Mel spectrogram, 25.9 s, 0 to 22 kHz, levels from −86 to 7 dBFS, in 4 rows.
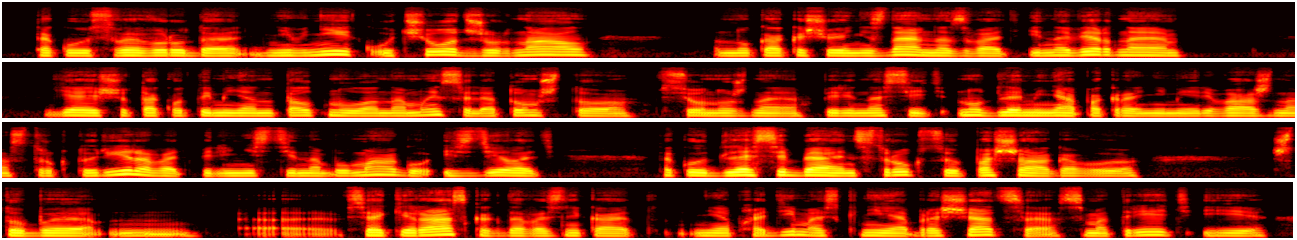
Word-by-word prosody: такую, 145 Hz, 0 st, 0 dB
своего 150 Hz, +1 st, +1 dB
рода, 140 Hz, -2 st, +2 dB
дневник, 160 Hz, +7 st, 0 dB
учёт, 180 Hz, +4 st, +1 dB
журнал, 170 Hz, +6 st, +1 dB, 0.6 s
ну 140 Hz, 0 st, -2 dB
как 145 Hz, +1 st, -1 dB
ещё, 150 Hz, 0 st, +1 dB
я 145 Hz, -, +4 dB
не 140 Hz, 0 st, +1 dB
знаю, 180 Hz, +4 st, +3 dB
назвать. 140 Hz, -2 st, -1 dB
И, 150 Hz, -, -2 dB
наверное, 160 Hz, -1 st, +1 dB, 0.8 s
я 160 Hz, 0 st, +1 dB
ещё 150 Hz, +1 st, -1 dB
так 145 Hz, 0 st, -1 dB
вот, 145 Hz, 0 st, -4 dB
ты 150 Hz, -, +1 dB
меня 145 Hz, -1 st, +1 dB
натолкнула 145 Hz, -1 st, -1 dB
на 140 Hz, 0 st, -1 dB
мысль 150 Hz, -3 st, -1 dB
о 135 Hz, -, -2 dB
том, 155 Hz, 0 st, -2 dB
что 130 Hz, -2 st, -2 dB
всё -, -, -2 dB
нужно 135 Hz, -1 st, -3 dB
переносить, 140 Hz, -1 st, -2 dB
ну, 165 Hz, 0 st, +2 dB
для 160 Hz, +2 st, +3 dB
меня, 150 Hz, -1 st, +2 dB
по 140 Hz, -, -3 dB
крайней 135 Hz, -2 st, -1 dB
мере, 135 Hz, +1 st, -2 dB
важно 135 Hz, 0 st, -1 dB
структурировать, 145 Hz, -, 0 dB
перенести 135 Hz, +1 st, -2 dB
на 140 Hz, 0 st, 0 dB
бумагу 155 Hz, +2 st, -1 dB
и -, -, -4 dB
сделать 145 Hz, +1 st, 0 dB, 0.5 s
такую 155 Hz, -2 st, +1 dB
для 160 Hz, +5 st, +7 dB
себя 160 Hz, -2 st, +5 dB
инструкцию 145 Hz, 0 st, 0 dB
пошаговую. 140 Hz, -2 st, +2 dB, 0.6 s
Чтобы, 140 Hz, -1 st, +1 dB
мм, 100 Hz, -, -5 dB, 0.3 s
э, -, -, -11 dB
всякий 155 Hz, -1 st, +2 dB
раз, 185 Hz, +6 st, +5 dB
когда 140 Hz, -1 st, -3 dB
возникает 135 Hz, 0 st, -2 dB, 0.3 s
необходимость 145 Hz, +2 st, -3 dB
к -, -, -28 dB
ней 150 Hz, -3 st, +1 dB
обращаться, 160 Hz, +5 st, +1 dB
смотреть 150 Hz, +5 st, -2 dB
и 140 Hz, 0 st, -3 dB
145 Hz, 140 wpm, -22 LUFS, 140-155 Hz, 0.8 s, для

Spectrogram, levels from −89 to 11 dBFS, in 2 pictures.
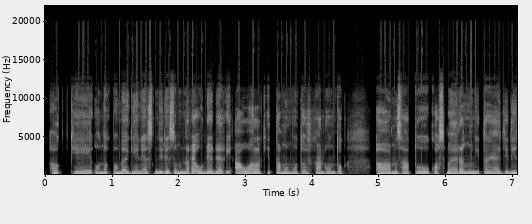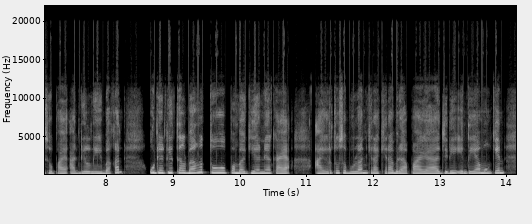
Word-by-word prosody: Oke, 205 Hz, -2 st, -3 dB
untuk 225 Hz, 0 st, -1 dB
pembagiannya 210 Hz, -1 st, +1 dB
sendiri 215 Hz, +4 st, +2 dB
sebenarnya 260 Hz, -4 st, +2 dB
udah 205 Hz, -5 st, +2 dB
dari 195 Hz, -1 st, -3 dB
awal 190 Hz, -1 st, 0 dB
kita 195 Hz, +1 st, -6 dB
memutuskan 195 Hz, 0 st, -1 dB
untuk, 190 Hz, +2 st, -3 dB, 0.5 s
mmm, 195 Hz, -1 st, +1 dB
satu 195 Hz, -1 st, 0 dB
kos 195 Hz, +1 st, +2 dB
bareng 205 Hz, +2 st, +2 dB
gitu 185 Hz, -1 st, -1 dB
ya 170 Hz, +1 st, -1 dB
jadi 180 Hz, +4 st, 0 dB
supaya 220 Hz, -6 st, -2 dB
adil 210 Hz, +3 st, -2 dB
nih 215 Hz, 0 st, +2 dB
bahkan, 205 Hz, -, -1 dB, 0.4 s
udah 310 Hz, -2 st, +3 dB
detail 305 Hz, -1 st, +3 dB
banget 315 Hz, +7 st, +2 dB
tuh 315 Hz, -1 st, +3 dB
pembagiannya 230 Hz, -3 st, +2 dB
kayak, 200 Hz, -3 st, -1 dB, 0.4 s
air 205 Hz, +3 st, -1 dB
tuh 270 Hz, +1 st, -1 dB
sebulan 240 Hz, +1 st, +1 dB
kira-kira 245 Hz, 0 st, -2 dB
berapa 225 Hz, 0 st, -1 dB
ya, 205 Hz, -1 st, 0 dB
jadi 210 Hz, +5 st, 0 dB
intinya 225 Hz, +3 st, 0 dB
mungkin, 260 Hz, +5 st, +1 dB
215 Hz, 155 wpm, -22 LUFS, 195-240 Hz, 0.5 s, udah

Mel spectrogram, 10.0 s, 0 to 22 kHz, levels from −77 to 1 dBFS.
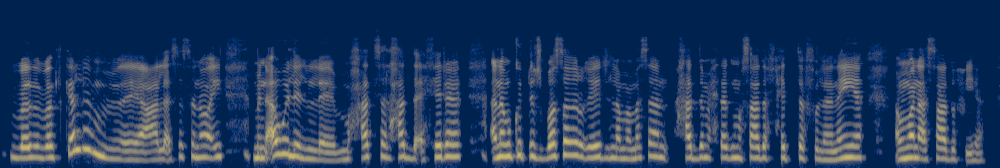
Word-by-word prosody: بات 255 Hz, 0 st, +2 dB
باتكلم 280 Hz, -, +2 dB, 0.2 s
على 205 Hz, +2 st, 0 dB
أساس 275 Hz, 0 st, -10 dB
إن 265 Hz, -, -1 dB
هو 265 Hz, -1 st, +2 dB
إيه 270 Hz, +3 st, -1 dB, 0.3 s
من 250 Hz, 0 st, +2 dB
أول 330 Hz, -3 st, +5 dB
المحادثة 225 Hz, +4 st, -2 dB
لحد 275 Hz, -1 st, -2 dB
آخرها 275 Hz, +5 st, +1 dB, 0.3 s
أنا 280 Hz, +3 st, +7 dB
ما 285 Hz, -, +5 dB
كنتش 285 Hz, -4 st, -2 dB
باظهر 295 Hz, +4 st, +3 dB
غير 265 Hz, +1 st, +2 dB
لمّا 240 Hz, -2 st, -3 dB
مثلًا 260 Hz, +2 st, -3 dB
حد 255 Hz, 0 st, -2 dB
محتاج 255 Hz, 0 st, -3 dB
مساعدة 255 Hz, 0 st, -1 dB
في -, -, -19 dB
حِتّة 255 Hz, 0 st, -3 dB
فلانية، 230 Hz, +4 st, 0 dB, 0.3 s
أقوم 230 Hz, +4 st, +2 dB
أنا 245 Hz, -3 st, +5 dB
أساعده 220 Hz, 0 st, -2 dB
فيها 180 Hz, -2 st, -10 dB
255 Hz, 175 wpm, -23 LUFS, 230-275 Hz, 0.3 s, أنا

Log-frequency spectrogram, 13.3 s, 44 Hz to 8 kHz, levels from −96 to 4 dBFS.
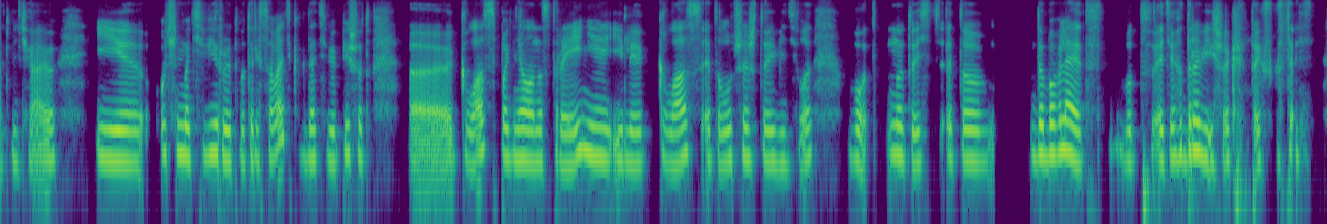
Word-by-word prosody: отвечаю. 195 Hz, +1 st, -3 dB, 0.4 s
И 195 Hz, -2 st, +4 dB, 0.2 s
очень 225 Hz, +1 st, -1 dB
мотивирует 215 Hz, -1 st, +1 dB
вот 190 Hz, 0 st, -7 dB
рисовать, 205 Hz, +9 st, -1 dB
когда 200 Hz, -1 st, -2 dB
тебе 195 Hz, -1 st, -4 dB
пишут, 210 Hz, 0 st, -4 dB, 0.4 s
э: -, -, +2 dB
"Класс, -, -, 0 dB
подняла 200 Hz, -2 st, +3 dB
настроение" 200 Hz, +3 st, +1 dB
или 190 Hz, -1 st, -2 dB
"Класс. 195 Hz, +3 st, +1 dB
Это 185 Hz, -1 st, -4 dB
лучшее, 200 Hz, +2 st, 0 dB
что 200 Hz, 0 st, -4 dB
я 195 Hz, -, +2 dB
видела". 185 Hz, +2 st, -4 dB, 0.4 s
Вот. 195 Hz, -3 st, -1 dB
Ну, 220 Hz, -1 st, +2 dB
то 195 Hz, -, -3 dB
есть 185 Hz, +1 st, -5 dB
это 195 Hz, -2 st, +1 dB, 0.4 s
добавляет 225 Hz, -2 st, +5 dB, 0.3 s
вот, 195 Hz, -7 st, -7 dB
этих 210 Hz, +3 st, +1 dB
дровишек, 225 Hz, -5 st, +3 dB, 0.2 s
так -, -, -2 dB
сказать. -, -, -7 dB
200 Hz, 140 wpm, -22 LUFS, 190-215 Hz, 0.4 s, добавляет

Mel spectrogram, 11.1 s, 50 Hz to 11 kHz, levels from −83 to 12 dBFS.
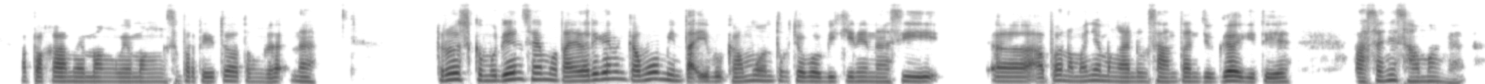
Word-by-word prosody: apakah 175 Hz, 0 st, +1 dB
memang 165 Hz, 0 st, -3 dB
memang 165 Hz, 0 st, -5 dB
seperti 170 Hz, -2 st, -4 dB
itu 190 Hz, -, -3 dB
atau 160 Hz, -2 st, -5 dB
nggak 155 Hz, +2 st, -1 dB
nah, 170 Hz, -2 st, -1 dB, 0.9 s
terus 230 Hz, +2 st, +3 dB
kemudian 210 Hz, +4 st, +5 dB
saya 240 Hz, 0 st, +3 dB
mau 215 Hz, -, -2 dB
tanya 180 Hz, +2 st, +4 dB
tadi 230 Hz, -, +4 dB
kan 265 Hz, -, +3 dB
kamu 205 Hz, +4 st, +3 dB
minta 210 Hz, -4 st, +2 dB
ibu 175 Hz, -, -1 dB
kamu 185 Hz, +3 st, -3 dB
untuk 185 Hz, -, -7 dB
coba 175 Hz, -1 st, +2 dB
bikinin 170 Hz, 0 st, -3 dB
nasi, 170 Hz, -, 0 dB, 0.4 s
eee, 170 Hz, -1 st, +3 dB
apa 155 Hz, -, -1 dB
namanya 180 Hz, +2 st, -3 dB
mengandung 165 Hz, -1 st, -2 dB
santan 165 Hz, 0 st, -1 dB
juga 165 Hz, +4 st, +7 dB
gitu 155 Hz, 0 st, 0 dB
ya, -, -, -10 dB, 0.5 s
rasanya 190 Hz, +5 st, 0 dB
sama 170 Hz, +1 st, -3 dB
nggak? 115 Hz, -2 st, -13 dB
175 Hz, 185 wpm, -23 LUFS, 165-190 Hz, 0.9 s, juga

